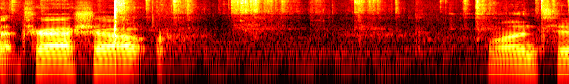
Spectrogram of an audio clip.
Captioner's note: chain link snapping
